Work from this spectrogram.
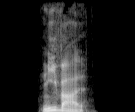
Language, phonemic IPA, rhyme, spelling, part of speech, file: German, /niˈvaːl/, -aːl, nival, adjective, De-nival.ogg
- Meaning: nival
